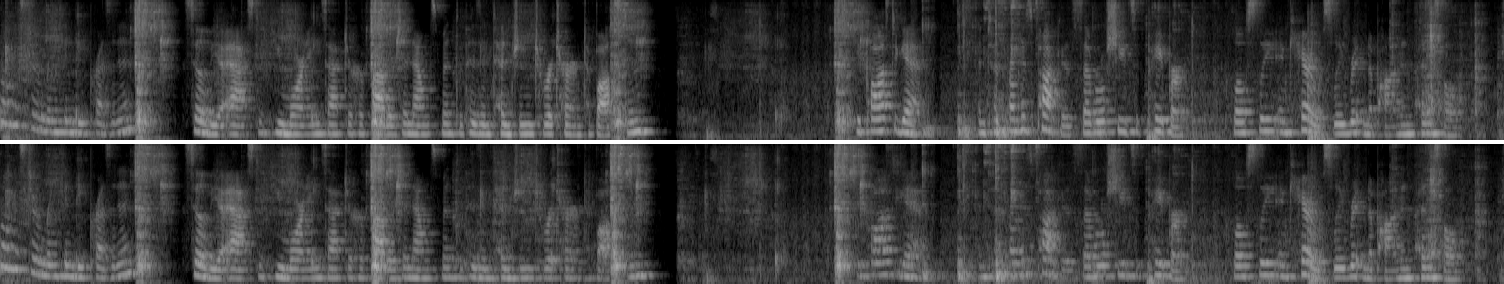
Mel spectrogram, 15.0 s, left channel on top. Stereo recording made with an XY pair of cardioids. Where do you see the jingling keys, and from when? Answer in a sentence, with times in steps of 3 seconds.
In this clip you hear the jingling keys on the left from 0 s, on the right from 3 s, in the centre from 9 s and on the left from 12 s.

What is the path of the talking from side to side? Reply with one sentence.
You can hear the talking go left and come back.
